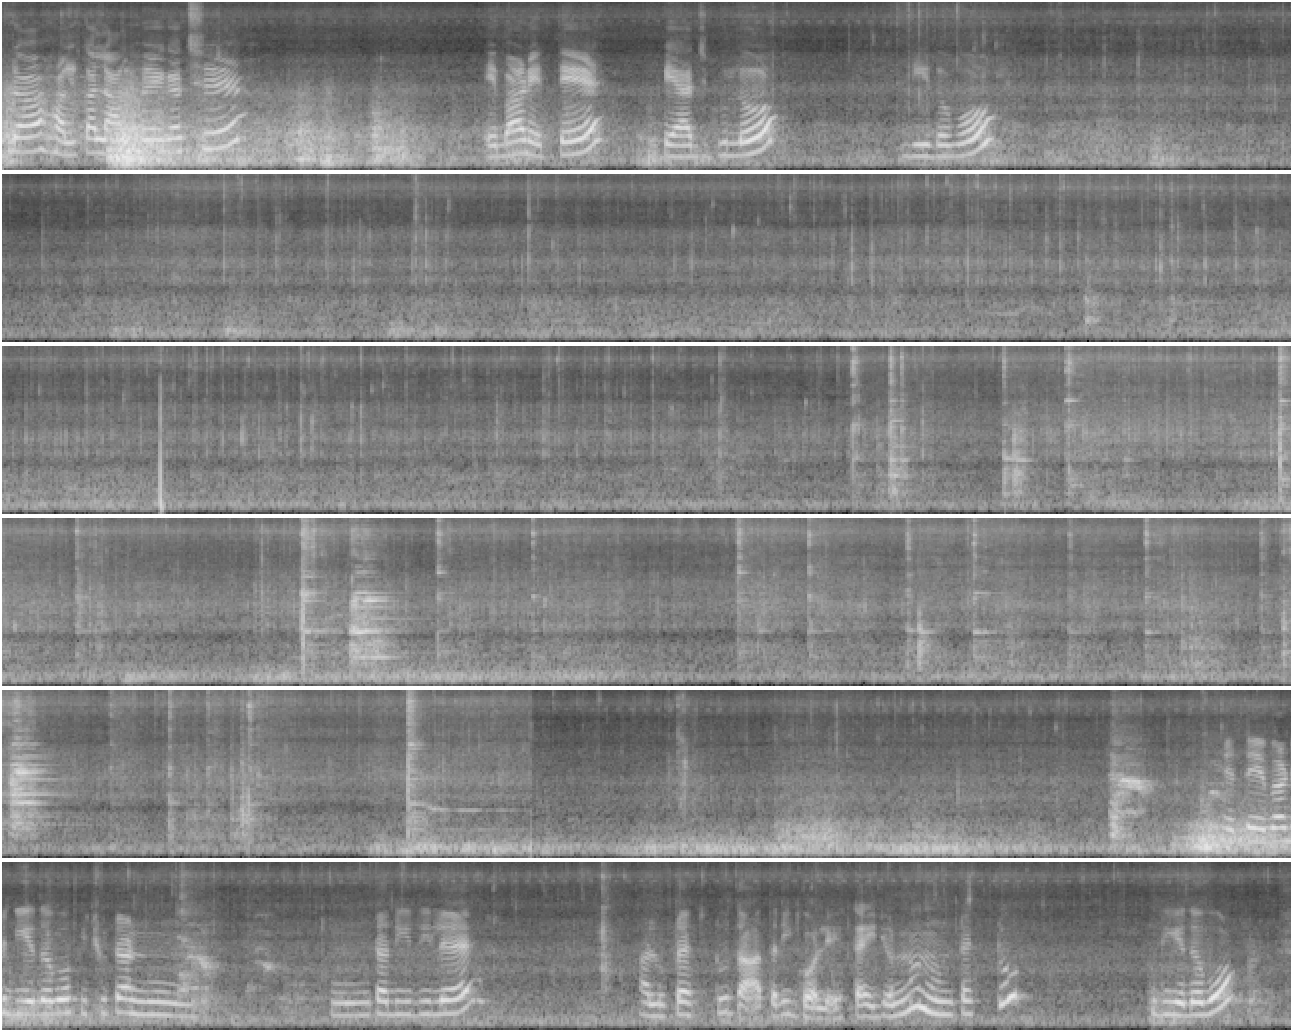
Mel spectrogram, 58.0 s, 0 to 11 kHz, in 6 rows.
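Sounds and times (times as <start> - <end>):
potatoes sizzling in oil: 0.0 - 1.9, 3.6 - 58.0
metal spatula scraping pan: 25.7 - 26.3, 26.9 - 28.0, 31.2 - 33.3, 34.5 - 40.8, 41.7 - 42.6.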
